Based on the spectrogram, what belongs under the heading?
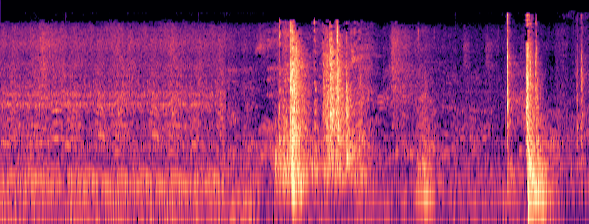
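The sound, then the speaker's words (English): A front door opens with a rattling, scraping clunk, followed a couple of seconds later by two sharp knocking thuds as it shifts or latches, over a faint steady background hum. “Go to the front door and don't make the mistake of trying to slam the door on me.”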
